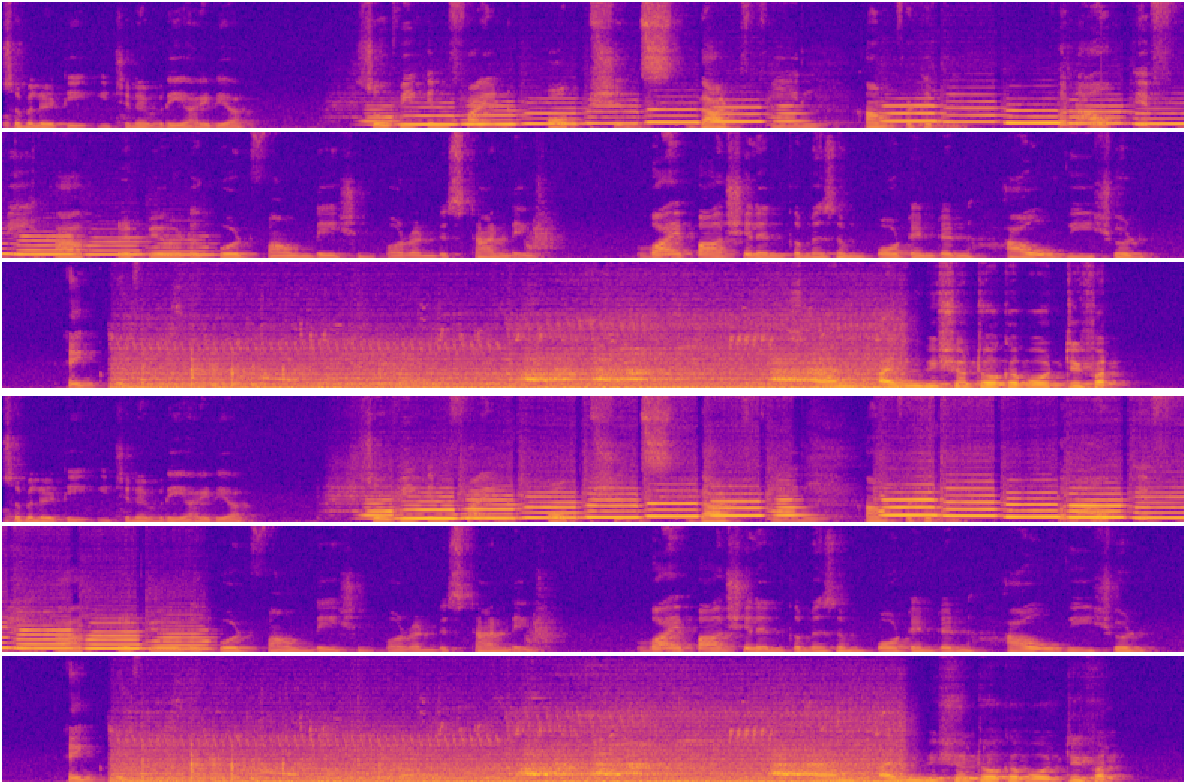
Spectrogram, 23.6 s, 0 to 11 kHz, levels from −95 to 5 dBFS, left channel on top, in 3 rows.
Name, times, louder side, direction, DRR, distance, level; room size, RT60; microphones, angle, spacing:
voice 1, 0.0-1.6 2.4-5.4 5.7-6.4 7.0-11.6 12.1-15.5 16.2-17.2, left 1 dB, 10° left, 1.2 m, -29 dB
Wind instrument woodwind instrument, 2.4-5.4 5.8-9.3, right 5 dB, 60° right, 0.6 m, -17 dB
sound 1, 16.5-21.8, equal, 10° right, 1.3 m, -21 dB
voice 2, 20.7-23.1, left 2 dB, 70° left, 1.9 m, -20 dB
13.0 x 7.5 x 3.5 m
head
